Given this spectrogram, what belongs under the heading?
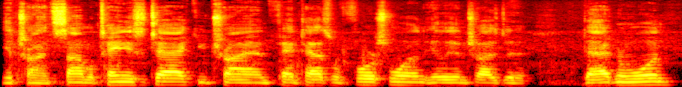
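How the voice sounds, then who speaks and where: A man's voice: medium pitch, level tone, normal speed, darkish tone, poor audio. A man running a tabletop game as dungeon master, explaining rules patiently.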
